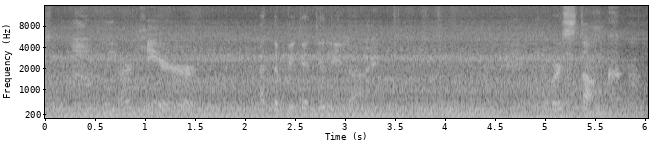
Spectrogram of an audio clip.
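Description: Steady low hum of a London Underground train carriage heard from inside, with faint voices over it; the hum drops away at the very end.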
